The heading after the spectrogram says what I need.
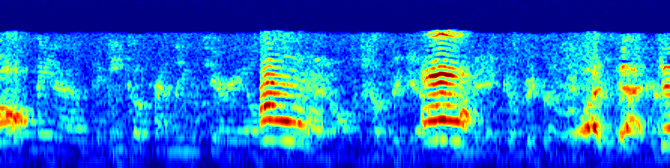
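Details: An infant crying: short, wailing cry bursts between softer babbling sounds in a small room.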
